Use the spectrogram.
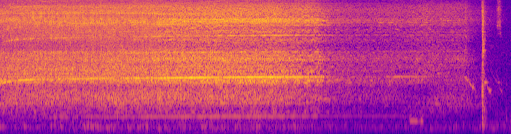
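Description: A handheld heat dryer runs steadily and close for about six seconds, drying chalk paste on a craft project, then cuts off, leaving quieter room sound and a brief knock near the end.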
